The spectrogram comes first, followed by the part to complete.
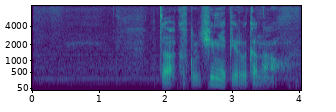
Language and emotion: Russian, neutral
